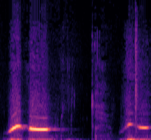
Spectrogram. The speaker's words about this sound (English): Just the only instrument I've ever learned to play. The whistle.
